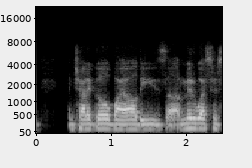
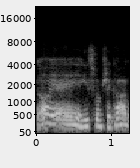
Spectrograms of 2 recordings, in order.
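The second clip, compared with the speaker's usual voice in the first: much higher mock voice, eager yeah yeah yeah; imitating an eager introducer; 9 semitones higher, 3 dB quieter, faster than usual. Mocking a friend introducing him at parties, in a high eager voice. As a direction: play a friend showing him off, lightly mocked. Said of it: "they'll introduce me like".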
